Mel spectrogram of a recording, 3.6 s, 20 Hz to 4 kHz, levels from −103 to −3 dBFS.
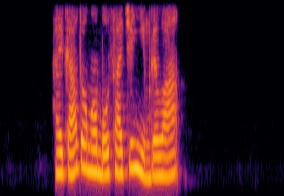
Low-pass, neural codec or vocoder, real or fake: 3.6 kHz; codec, 16 kHz, 16 kbps, FreqCodec, larger model; fake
